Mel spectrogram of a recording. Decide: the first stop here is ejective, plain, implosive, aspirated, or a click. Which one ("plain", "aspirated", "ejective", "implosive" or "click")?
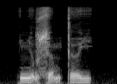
plain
